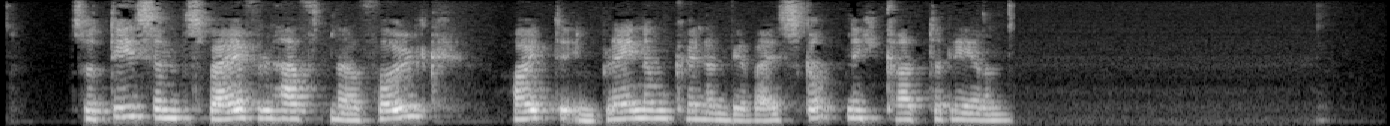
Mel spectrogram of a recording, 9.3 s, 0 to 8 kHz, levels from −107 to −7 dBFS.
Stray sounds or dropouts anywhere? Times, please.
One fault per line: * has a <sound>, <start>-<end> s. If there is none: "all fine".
all fine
